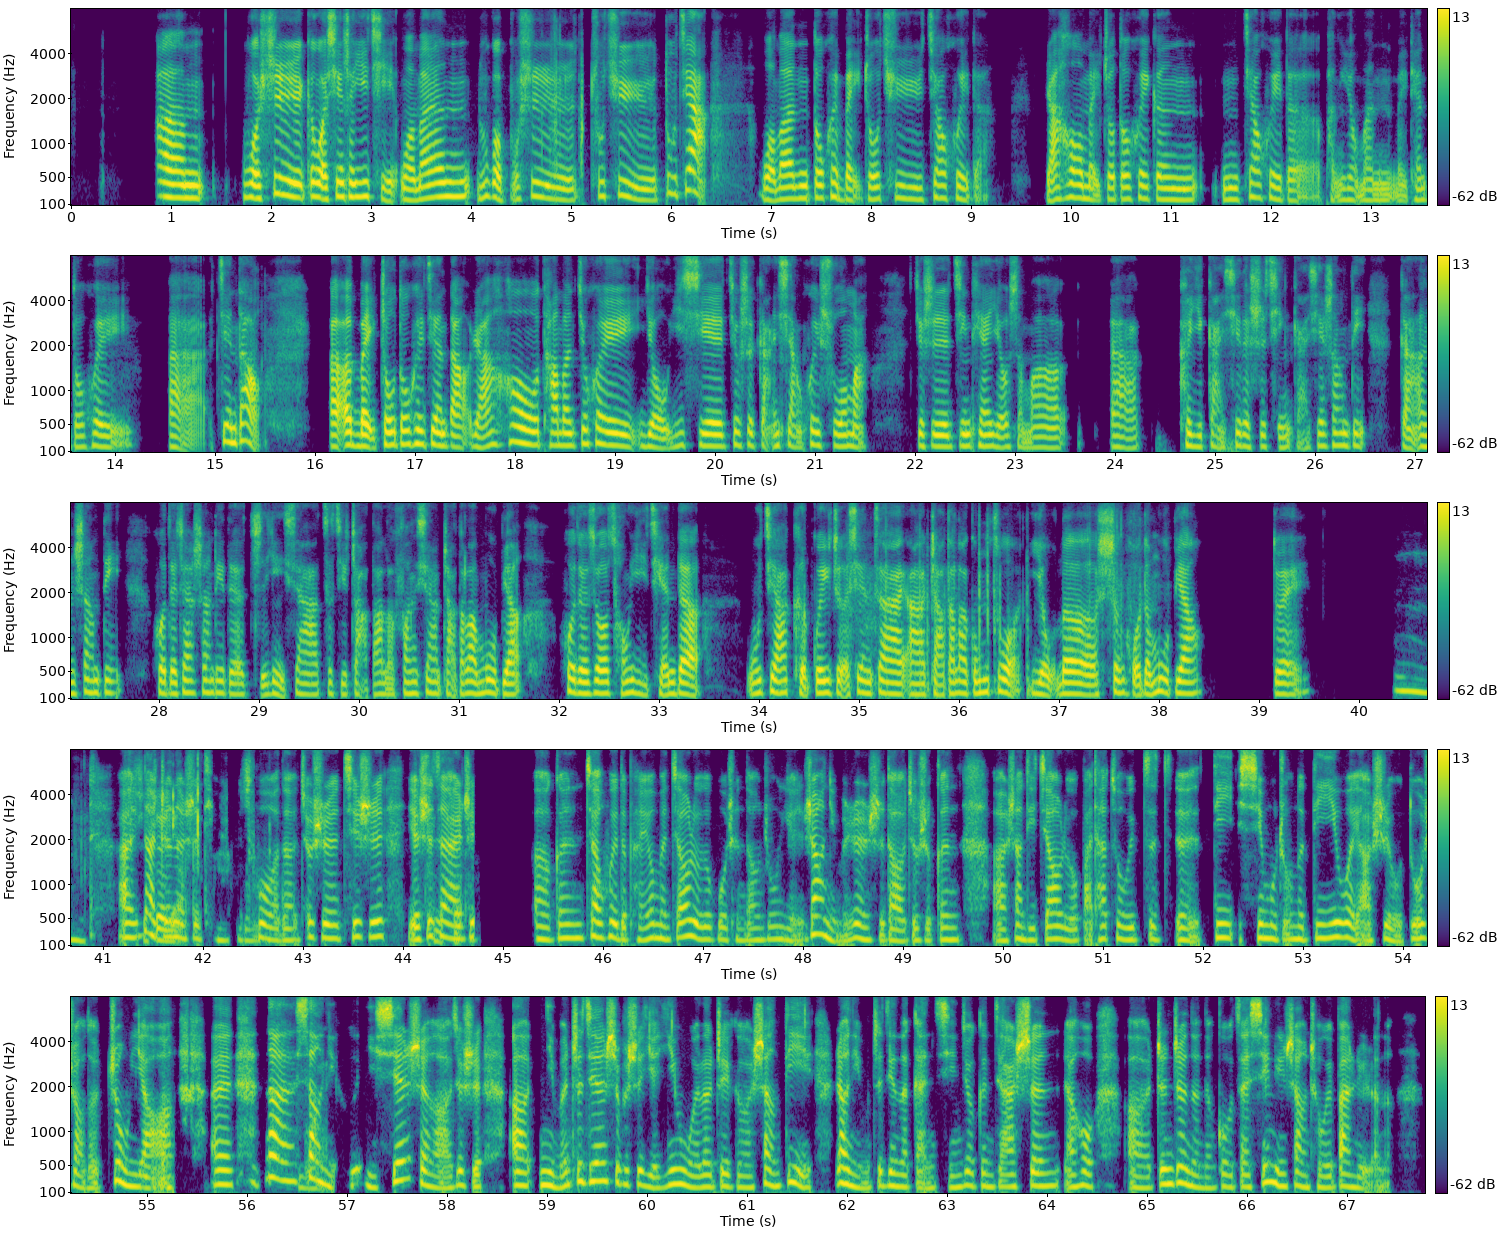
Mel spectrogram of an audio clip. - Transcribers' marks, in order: other background noise; tapping; unintelligible speech; door; laughing while speaking: "像你和你先生啊，就是"
- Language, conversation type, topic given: Chinese, podcast, 你有固定的早晨例行习惯吗？通常会做哪些事情？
